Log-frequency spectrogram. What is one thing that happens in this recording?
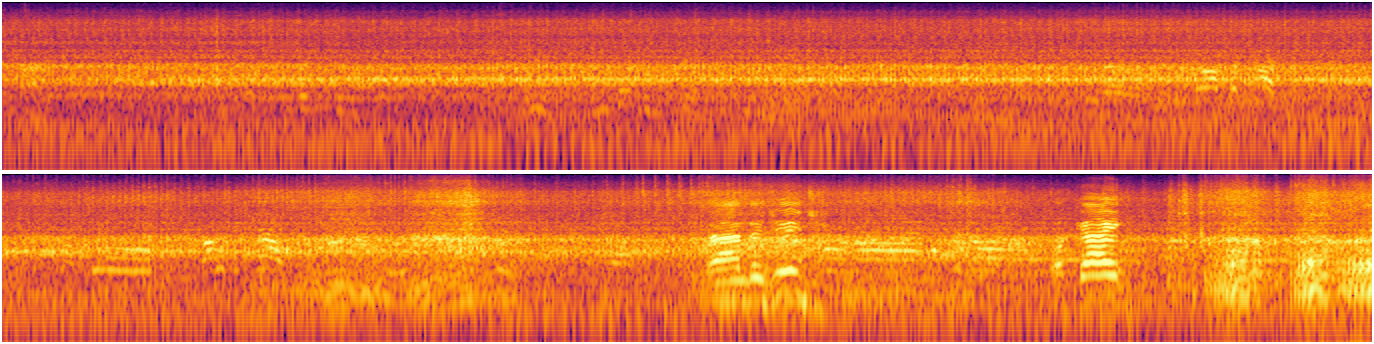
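Several dirt bike engines idle nearby.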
